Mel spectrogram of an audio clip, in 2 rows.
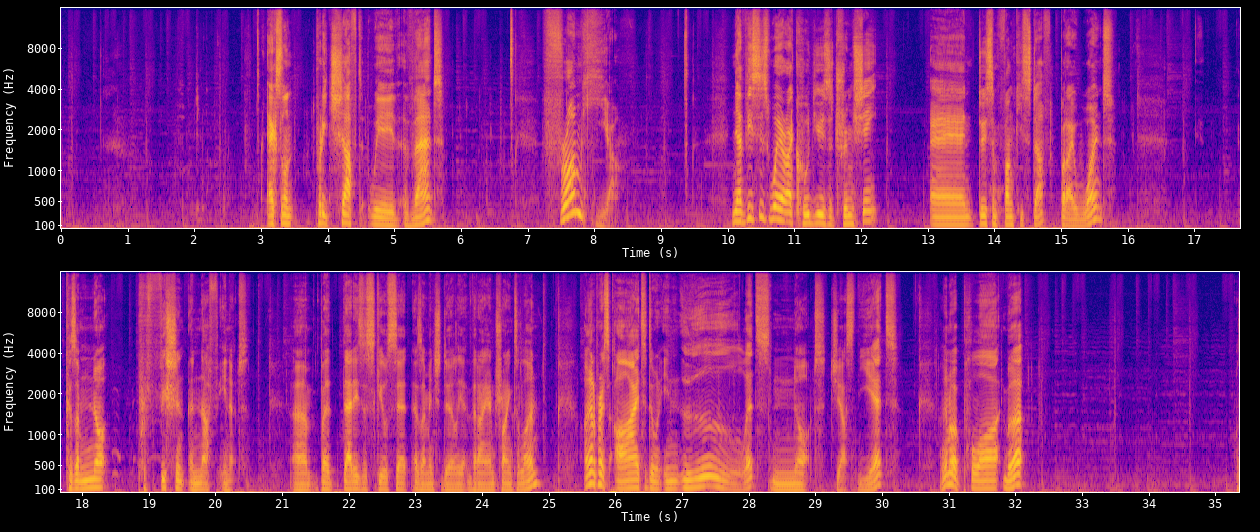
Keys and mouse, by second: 2.5-2.8 middle drag, 3.6 shift+middle drag, 4.7 Tab, 5.3 Tab, 5.5 Tab, 5.7 click, 6.9 click, 14.4 Tab, 15.5 Tab, 20.0 middle click, 20.6 3, 20.8 click, 22.0 shift+click, 23.4 shift+click, 23.7 shift+middle click, 25.2 i, 28.3 ctrl+z, 28.8 Tab, 30.1 click, 30.6 ctrl+a, 32.1 ctrl+z.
